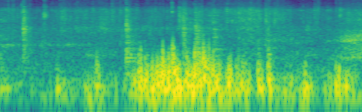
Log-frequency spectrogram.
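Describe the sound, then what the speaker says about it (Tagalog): Strong, gusty typhoon wind in Pampanga roars and buffets the microphone with a deep, rumbling rush that swells loudest midway, then eases into uneven gusts. "Lumakas na yung hangin."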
